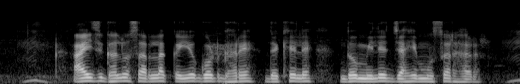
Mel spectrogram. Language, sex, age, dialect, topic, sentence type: Chhattisgarhi, male, 18-24, Northern/Bhandar, agriculture, statement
